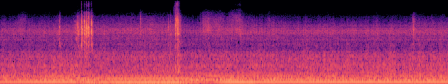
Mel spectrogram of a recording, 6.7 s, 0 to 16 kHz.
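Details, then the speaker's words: 1979 Chevy K10 square-body truck, cold-blooded engine on a cold start with no tach fitted: the V8 catches after trouble, then idles with an uneven, lumpy low beat and occasional stumbles; rough cold idle, cause not pinned down. "every time i go to start it no it doesn't do it there it goes it's a little rough as you can hear it is very"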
